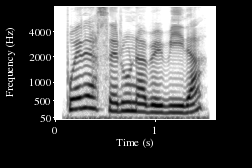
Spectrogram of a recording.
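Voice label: puede Hacer Bebida, Spanish, female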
